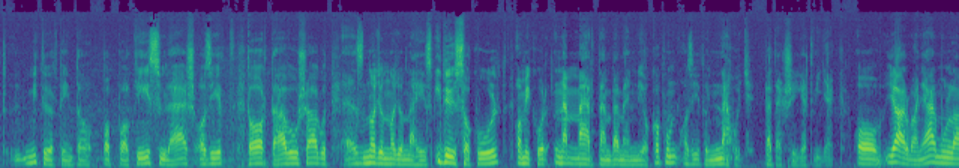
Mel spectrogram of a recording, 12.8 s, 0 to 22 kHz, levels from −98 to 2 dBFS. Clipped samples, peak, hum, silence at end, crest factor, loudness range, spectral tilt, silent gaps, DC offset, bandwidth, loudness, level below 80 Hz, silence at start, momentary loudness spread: under 0.1%; -4 dBFS; none; 0 s; 20 dB; 5 LU; -4.5 dB/octave; none; under 0.1%; over 20 kHz; -23 LUFS; -56 dBFS; 0.05 s; 13 LU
